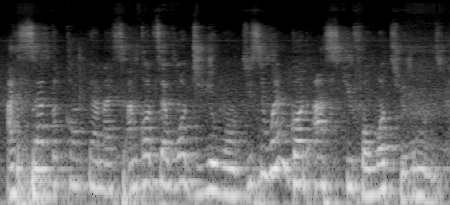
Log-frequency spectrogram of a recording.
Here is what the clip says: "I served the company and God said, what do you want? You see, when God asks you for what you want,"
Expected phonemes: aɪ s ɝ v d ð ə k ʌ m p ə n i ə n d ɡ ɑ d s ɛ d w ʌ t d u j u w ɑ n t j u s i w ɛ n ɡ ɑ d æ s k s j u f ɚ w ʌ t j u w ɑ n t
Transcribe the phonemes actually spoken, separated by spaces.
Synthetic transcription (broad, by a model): aɪ s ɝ d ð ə k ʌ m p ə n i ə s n ɡ ɑ d s ɛ d w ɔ t d u j u w ɑ n t j u s i w ɛ n ɡ ɑ d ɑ s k j u f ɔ w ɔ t j u w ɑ n t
